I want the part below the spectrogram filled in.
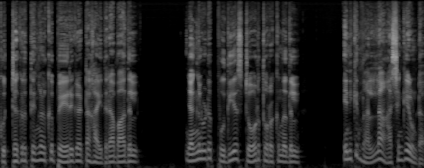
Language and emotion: Malayalam, fearful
